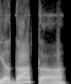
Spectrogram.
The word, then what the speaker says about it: yadata: It should be yadata, but because of the vav on the end, it pulls that ah vowel into an o.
